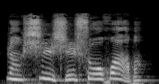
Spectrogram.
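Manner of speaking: high woman's voice through clenched teeth; the wife answers her husband crying through gritted teeth, high-voiced; tearful, teeth gritted. A narrator's reading. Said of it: "刘秀兰哭着咬牙说".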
